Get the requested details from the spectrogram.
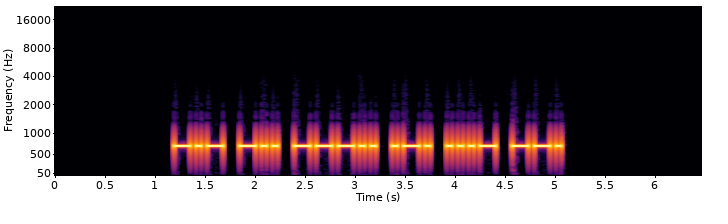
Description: Morse code, heard as a keyed tone, about 22 wpm, 700 Hz. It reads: KD8RVG
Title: USA Call Signs - 6 Characters - 2x Character Spacing - 22wpm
